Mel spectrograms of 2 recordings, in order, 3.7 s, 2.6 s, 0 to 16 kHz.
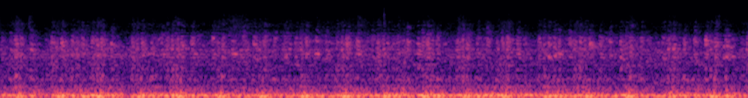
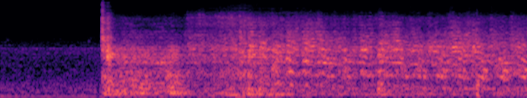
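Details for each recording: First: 1977 Ford Camper Special, first start after sitting several years, warming up: deep, even exhaust rumble at steady idle with no misses or knocks, strong exhaust smell; normal idle. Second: 1977 Ford Camper Special that had sat for a few years, cold start with pedal pumping: it cranks and catches roughly with an uneven, hissy stumble instead of settling into a clean idle. Hard cold start; old, nasty gas is suspected.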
